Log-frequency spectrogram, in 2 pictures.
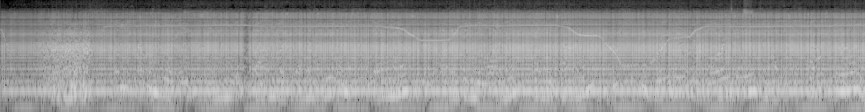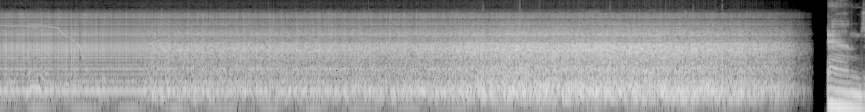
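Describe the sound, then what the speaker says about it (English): Radio static is sampled in a song intro, a dense buzzing hiss with a steady hum and wavering tones that sweep up and down, growing louder before cutting off abruptly. "The intro also samples radio static"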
